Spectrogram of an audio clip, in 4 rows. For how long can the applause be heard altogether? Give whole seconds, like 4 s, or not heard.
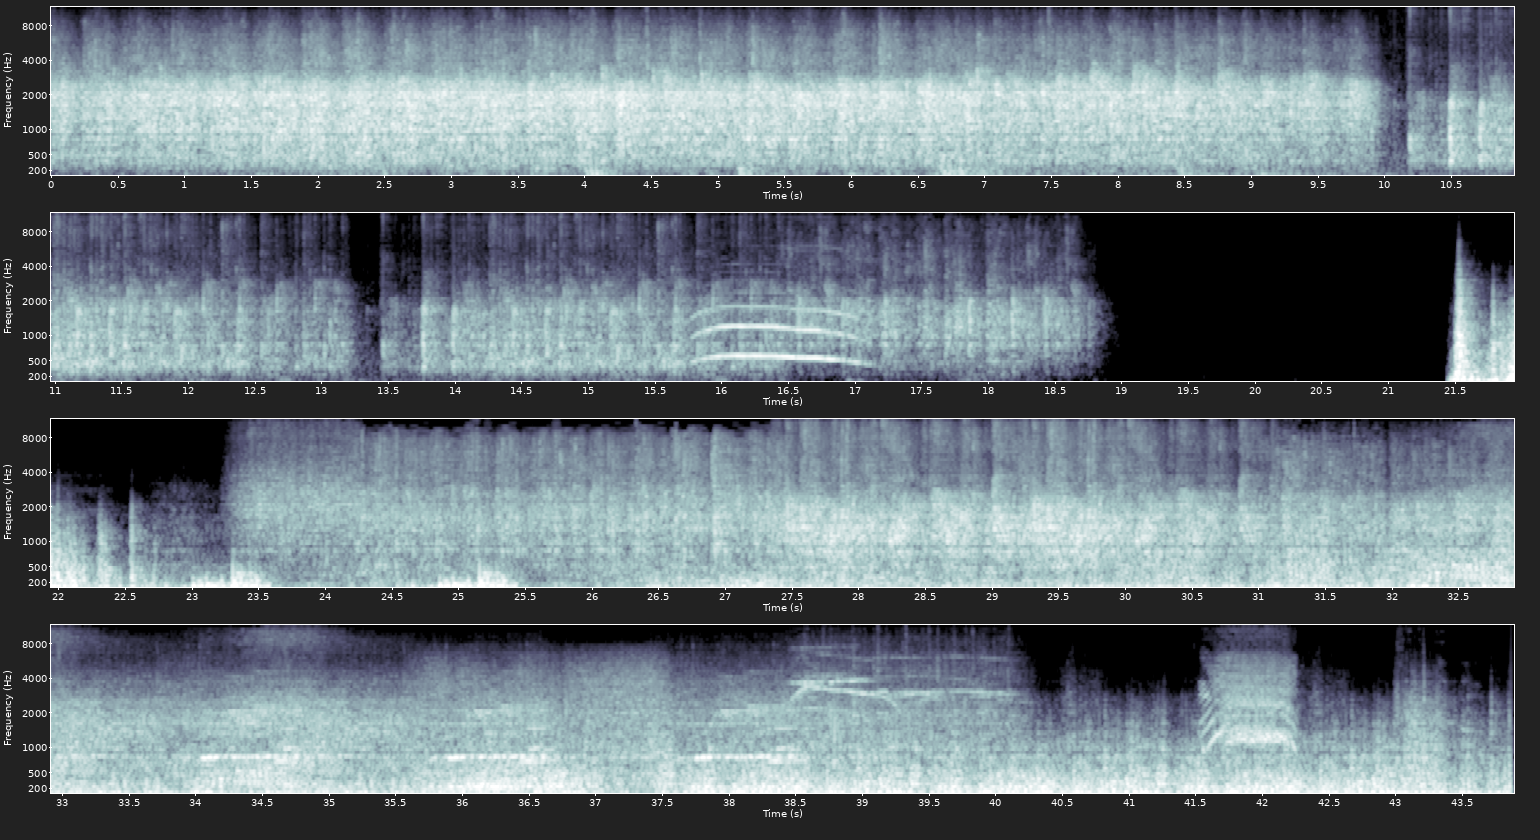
36 s.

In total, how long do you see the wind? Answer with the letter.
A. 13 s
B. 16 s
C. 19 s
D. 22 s
D.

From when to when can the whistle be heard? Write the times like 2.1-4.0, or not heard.
not heard.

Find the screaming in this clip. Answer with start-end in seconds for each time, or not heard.
15.8-17.1, 41.5-42.3.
